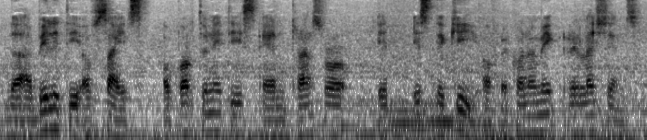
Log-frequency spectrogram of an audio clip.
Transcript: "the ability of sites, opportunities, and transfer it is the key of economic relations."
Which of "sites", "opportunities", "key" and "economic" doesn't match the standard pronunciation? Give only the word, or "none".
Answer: opportunities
